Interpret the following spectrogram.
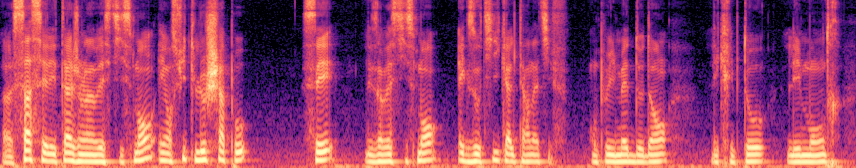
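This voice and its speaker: A man with a mellow, relaxed voice talks through ideas patiently, one step at a time. He is a middle-aged guest advisor in a casual interview, steady and explanatory. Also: medium pitch, brisk. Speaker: wealth management advisor, guest.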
